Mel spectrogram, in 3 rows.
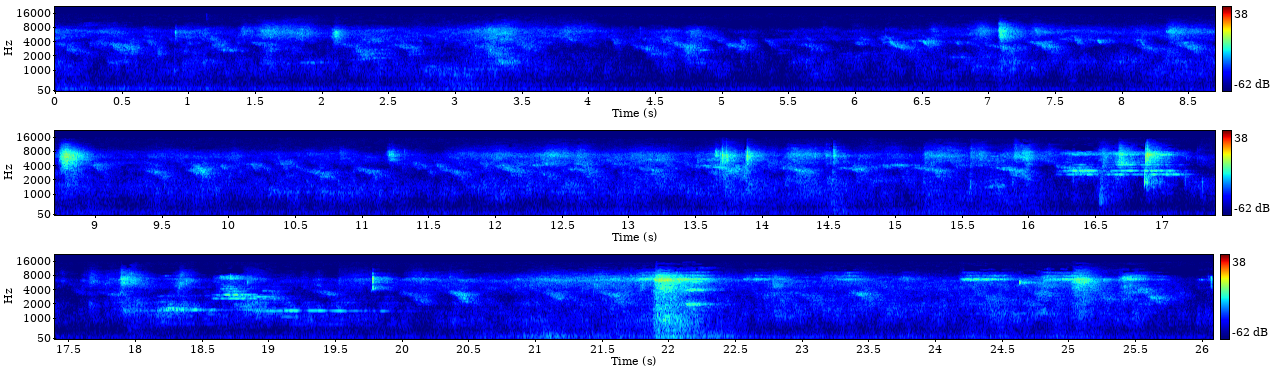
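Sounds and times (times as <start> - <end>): faint high chirping: 14.4 - 17.3.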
